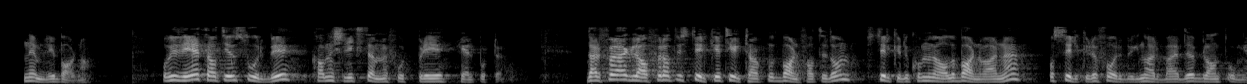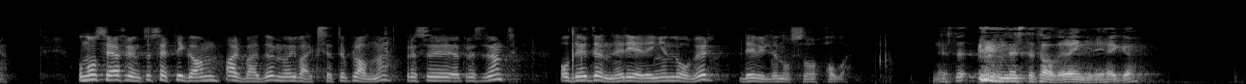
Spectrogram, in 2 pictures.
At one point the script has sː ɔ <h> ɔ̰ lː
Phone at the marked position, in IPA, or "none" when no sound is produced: h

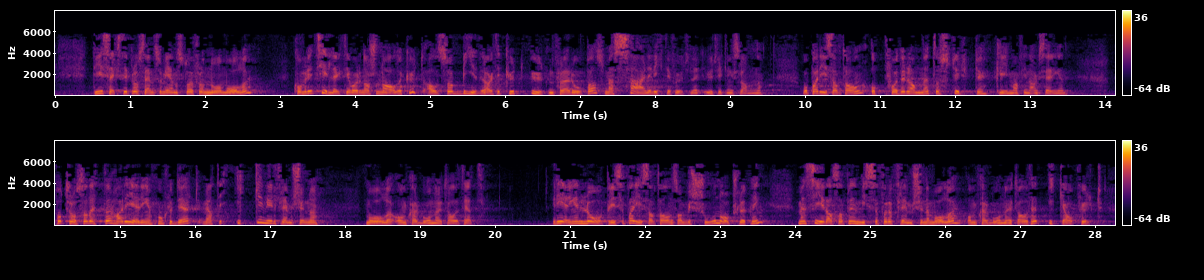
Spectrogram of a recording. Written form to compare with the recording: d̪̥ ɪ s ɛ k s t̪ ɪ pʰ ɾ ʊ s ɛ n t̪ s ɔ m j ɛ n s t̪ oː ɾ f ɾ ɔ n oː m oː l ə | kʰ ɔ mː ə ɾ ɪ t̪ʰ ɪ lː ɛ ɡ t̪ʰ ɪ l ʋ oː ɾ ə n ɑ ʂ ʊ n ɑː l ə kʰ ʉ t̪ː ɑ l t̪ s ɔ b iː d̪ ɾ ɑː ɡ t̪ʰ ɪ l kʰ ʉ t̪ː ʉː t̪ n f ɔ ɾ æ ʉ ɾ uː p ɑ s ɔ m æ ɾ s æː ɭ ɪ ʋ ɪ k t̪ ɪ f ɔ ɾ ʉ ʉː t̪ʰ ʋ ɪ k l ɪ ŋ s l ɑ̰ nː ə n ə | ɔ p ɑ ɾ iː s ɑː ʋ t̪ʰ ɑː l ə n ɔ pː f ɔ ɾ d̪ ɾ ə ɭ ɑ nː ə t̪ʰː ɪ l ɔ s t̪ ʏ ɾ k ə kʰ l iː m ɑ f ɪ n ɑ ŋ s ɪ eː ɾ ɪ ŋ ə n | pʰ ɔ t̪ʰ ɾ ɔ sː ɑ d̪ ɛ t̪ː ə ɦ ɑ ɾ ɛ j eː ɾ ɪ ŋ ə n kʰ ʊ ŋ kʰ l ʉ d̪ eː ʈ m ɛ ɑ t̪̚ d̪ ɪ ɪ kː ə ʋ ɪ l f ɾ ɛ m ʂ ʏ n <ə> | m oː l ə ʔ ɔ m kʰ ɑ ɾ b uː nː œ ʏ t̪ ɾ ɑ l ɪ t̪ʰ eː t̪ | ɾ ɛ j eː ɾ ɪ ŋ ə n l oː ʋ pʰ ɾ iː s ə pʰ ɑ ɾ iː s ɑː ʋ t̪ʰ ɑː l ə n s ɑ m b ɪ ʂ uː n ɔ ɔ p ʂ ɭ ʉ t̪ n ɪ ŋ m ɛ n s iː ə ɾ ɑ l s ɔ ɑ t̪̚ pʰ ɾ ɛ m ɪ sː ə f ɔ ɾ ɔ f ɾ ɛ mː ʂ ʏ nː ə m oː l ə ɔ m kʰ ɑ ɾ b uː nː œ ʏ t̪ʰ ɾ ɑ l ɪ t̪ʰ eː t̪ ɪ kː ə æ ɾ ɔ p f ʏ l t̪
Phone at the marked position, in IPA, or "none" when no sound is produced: ə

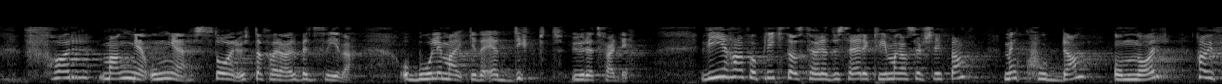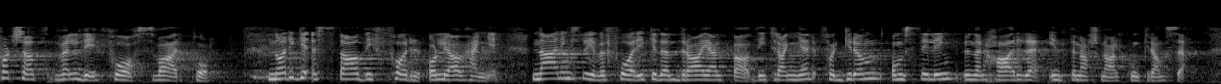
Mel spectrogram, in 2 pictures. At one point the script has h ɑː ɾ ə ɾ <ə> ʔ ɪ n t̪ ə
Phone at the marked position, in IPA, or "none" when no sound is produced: ə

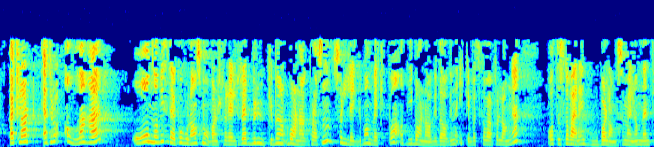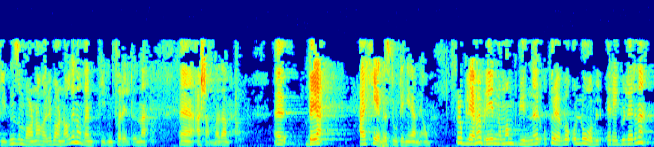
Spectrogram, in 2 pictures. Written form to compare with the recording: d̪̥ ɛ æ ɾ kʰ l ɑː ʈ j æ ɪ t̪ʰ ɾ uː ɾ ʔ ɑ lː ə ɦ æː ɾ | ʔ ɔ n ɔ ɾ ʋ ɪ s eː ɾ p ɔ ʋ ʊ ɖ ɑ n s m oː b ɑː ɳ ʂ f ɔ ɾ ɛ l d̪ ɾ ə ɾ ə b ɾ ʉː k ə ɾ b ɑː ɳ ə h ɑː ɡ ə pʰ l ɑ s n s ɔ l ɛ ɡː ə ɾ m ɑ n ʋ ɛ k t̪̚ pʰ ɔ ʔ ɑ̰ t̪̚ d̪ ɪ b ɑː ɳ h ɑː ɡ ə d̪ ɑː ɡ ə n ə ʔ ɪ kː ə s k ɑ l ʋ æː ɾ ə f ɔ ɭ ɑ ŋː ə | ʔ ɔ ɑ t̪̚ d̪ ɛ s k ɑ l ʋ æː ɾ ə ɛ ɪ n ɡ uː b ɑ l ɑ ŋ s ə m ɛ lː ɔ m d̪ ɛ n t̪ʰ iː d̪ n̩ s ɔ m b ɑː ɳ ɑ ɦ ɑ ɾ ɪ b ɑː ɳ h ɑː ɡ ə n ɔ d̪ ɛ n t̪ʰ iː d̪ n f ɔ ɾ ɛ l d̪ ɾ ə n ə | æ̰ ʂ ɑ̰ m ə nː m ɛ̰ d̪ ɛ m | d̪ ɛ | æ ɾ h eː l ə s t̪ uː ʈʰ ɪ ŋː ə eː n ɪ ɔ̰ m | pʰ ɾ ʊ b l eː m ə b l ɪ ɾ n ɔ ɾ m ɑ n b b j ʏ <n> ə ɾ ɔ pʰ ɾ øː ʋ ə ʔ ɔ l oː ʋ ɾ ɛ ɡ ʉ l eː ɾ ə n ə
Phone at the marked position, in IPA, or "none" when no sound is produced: nː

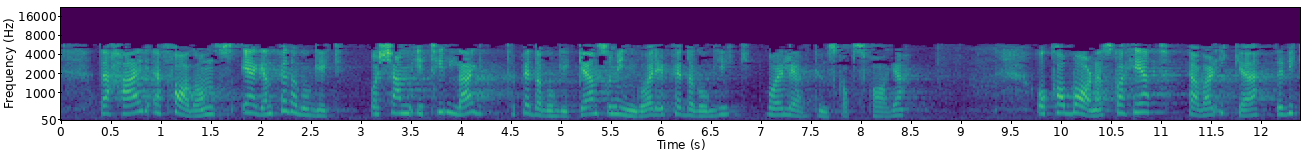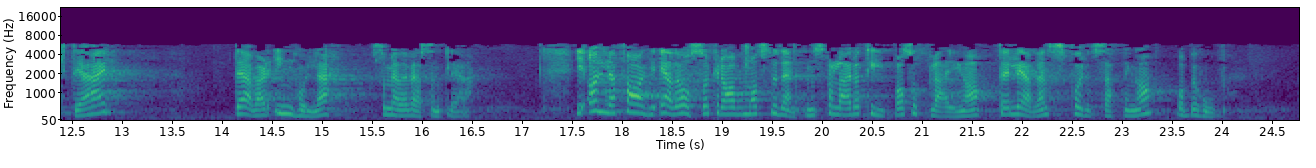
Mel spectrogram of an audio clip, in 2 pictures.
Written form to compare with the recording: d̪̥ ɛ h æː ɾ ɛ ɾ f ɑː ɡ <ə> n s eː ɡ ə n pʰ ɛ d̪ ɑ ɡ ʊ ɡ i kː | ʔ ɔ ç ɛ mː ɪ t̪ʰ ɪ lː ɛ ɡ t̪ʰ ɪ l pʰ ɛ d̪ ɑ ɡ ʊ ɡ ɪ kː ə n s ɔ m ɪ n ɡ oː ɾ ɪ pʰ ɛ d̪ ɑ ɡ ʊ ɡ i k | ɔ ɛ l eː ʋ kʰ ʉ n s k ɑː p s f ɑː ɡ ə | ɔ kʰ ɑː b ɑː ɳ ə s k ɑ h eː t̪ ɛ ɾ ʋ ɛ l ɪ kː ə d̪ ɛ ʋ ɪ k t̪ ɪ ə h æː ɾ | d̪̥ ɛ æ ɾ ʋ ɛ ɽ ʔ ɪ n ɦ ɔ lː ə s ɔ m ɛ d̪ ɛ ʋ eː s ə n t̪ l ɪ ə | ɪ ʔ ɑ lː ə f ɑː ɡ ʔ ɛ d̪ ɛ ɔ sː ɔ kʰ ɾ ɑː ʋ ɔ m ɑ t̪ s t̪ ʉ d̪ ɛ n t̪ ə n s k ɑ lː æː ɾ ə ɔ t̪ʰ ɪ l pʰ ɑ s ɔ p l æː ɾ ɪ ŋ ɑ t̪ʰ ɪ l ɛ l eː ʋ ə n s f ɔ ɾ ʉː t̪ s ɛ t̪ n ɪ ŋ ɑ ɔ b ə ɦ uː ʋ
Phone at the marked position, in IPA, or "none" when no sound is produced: ɑ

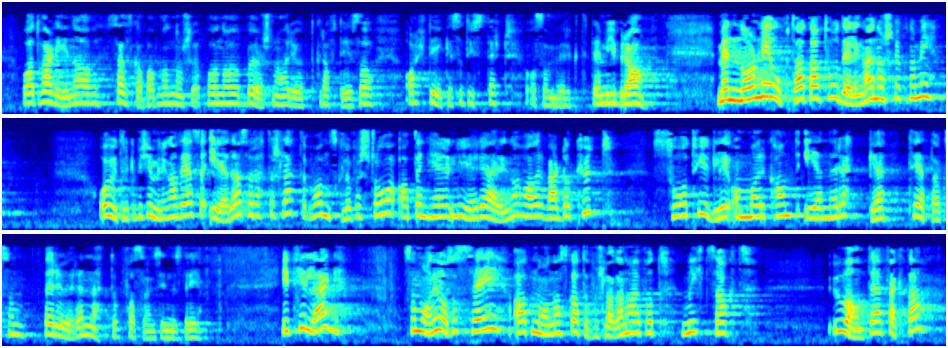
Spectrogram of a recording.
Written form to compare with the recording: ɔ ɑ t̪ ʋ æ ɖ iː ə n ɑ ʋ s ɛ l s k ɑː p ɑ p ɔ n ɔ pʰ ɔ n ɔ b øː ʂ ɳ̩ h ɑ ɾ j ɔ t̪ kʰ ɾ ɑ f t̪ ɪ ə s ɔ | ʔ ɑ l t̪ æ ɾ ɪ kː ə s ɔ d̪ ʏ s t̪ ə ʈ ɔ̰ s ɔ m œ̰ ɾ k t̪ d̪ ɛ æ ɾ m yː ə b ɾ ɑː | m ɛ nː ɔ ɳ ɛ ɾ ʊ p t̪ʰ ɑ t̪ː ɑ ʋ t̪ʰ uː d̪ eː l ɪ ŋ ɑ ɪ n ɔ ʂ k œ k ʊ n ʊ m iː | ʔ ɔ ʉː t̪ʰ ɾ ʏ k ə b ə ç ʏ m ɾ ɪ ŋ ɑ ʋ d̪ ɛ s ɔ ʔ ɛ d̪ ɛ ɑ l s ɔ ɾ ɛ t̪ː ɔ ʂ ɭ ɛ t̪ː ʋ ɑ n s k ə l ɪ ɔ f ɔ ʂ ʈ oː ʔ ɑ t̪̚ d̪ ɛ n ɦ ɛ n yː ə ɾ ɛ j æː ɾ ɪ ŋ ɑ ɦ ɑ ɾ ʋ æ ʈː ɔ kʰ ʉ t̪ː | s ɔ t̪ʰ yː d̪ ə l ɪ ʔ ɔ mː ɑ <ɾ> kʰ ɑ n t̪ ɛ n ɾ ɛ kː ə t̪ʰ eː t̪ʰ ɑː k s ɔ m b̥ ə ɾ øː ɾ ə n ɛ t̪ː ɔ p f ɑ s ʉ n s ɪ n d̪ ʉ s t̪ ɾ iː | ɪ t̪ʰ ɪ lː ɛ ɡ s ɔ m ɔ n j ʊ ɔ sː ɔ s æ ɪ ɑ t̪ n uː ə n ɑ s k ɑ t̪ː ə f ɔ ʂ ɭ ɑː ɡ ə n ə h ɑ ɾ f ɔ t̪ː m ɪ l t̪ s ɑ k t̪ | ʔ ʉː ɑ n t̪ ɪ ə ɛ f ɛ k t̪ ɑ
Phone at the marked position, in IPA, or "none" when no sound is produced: ɾ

